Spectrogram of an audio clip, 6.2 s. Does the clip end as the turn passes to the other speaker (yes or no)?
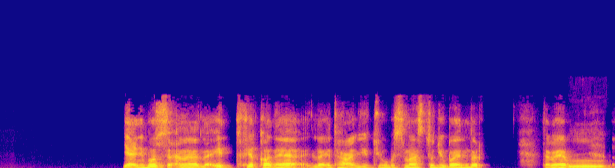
no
